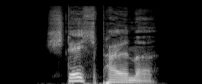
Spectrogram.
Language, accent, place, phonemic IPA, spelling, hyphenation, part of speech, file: German, Germany, Berlin, /ˈʃtɛçˌpalmə/, Stechpalme, Stech‧pal‧me, noun, De-Stechpalme.ogg
- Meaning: 1. holly (any of various shrubs or small trees of the genus Ilex) 2. knee holly, butcher's broom (Ruscus aculeatus, “kleine Stechpalme”)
